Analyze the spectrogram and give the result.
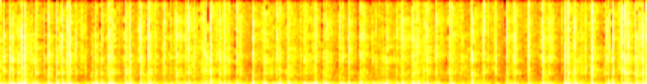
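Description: A small, flat, solid wooden plank with visible wood grain is held up close and tapped fast with the fingertips of both hands. The result is a rapid, uneven run of dull, low knocks that each stop almost at once, with very little high-end brightness.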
